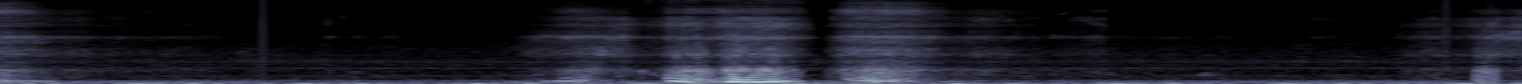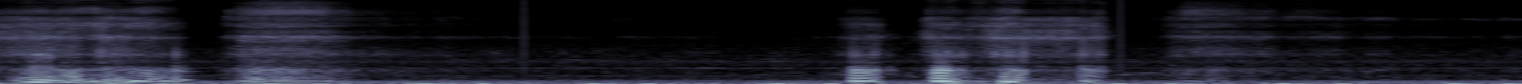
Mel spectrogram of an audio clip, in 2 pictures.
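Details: Snoring during sleep: loud, rough low snores with breathing sounds, in irregular bursts about every four to five seconds.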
